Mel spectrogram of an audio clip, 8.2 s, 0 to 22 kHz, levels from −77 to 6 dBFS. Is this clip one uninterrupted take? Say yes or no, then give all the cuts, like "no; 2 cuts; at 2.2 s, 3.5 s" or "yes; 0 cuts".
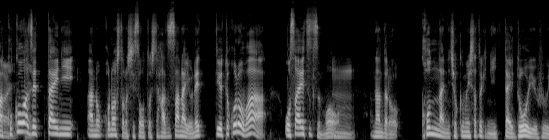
no; 2 cuts; at 1.2 s, 5.6 s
